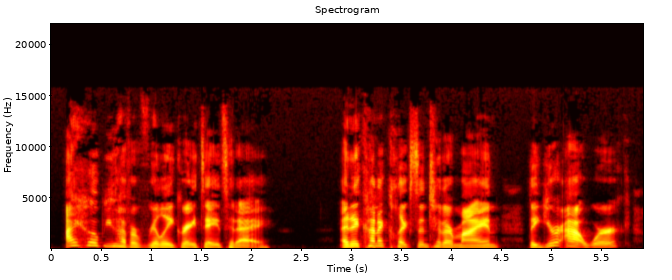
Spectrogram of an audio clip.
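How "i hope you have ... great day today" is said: pointed, sugary sing-song sarcasm. Retelling a reply to a curt worker at a coffee place: imitating own sarcastic tone. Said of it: "I'll sarcastically be like".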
